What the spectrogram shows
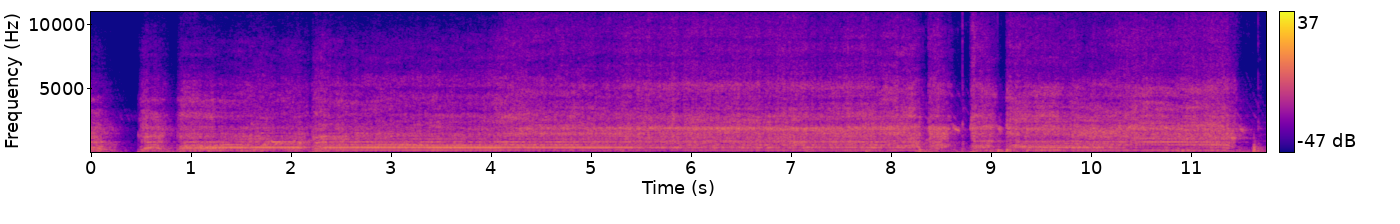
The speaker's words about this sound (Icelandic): Já, sko, þá setjum við hérna við sprótan í gang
